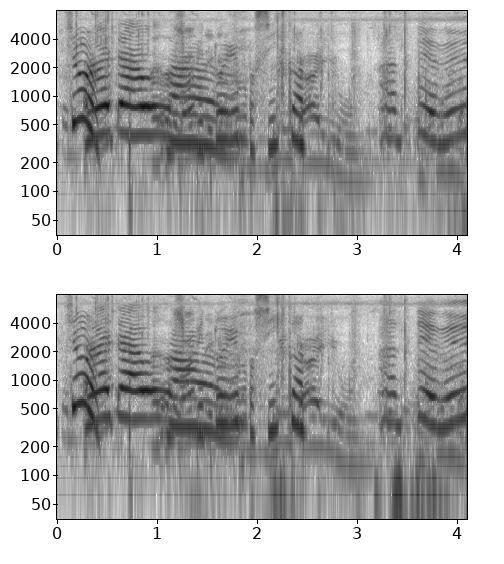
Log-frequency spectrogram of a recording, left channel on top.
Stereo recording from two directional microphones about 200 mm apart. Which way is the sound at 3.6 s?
30° right (ahead or behind).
